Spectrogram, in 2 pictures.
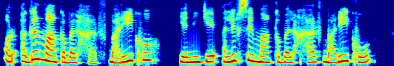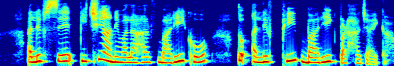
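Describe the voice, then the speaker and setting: A woman's voice: a little high, takes it slowly, mellow, lo-fi sound. A woman with a Pakistani Urdu accent teaching a tajweed lesson, patiently repeating and drawing out example syllables. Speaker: Quran recitation teacher.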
